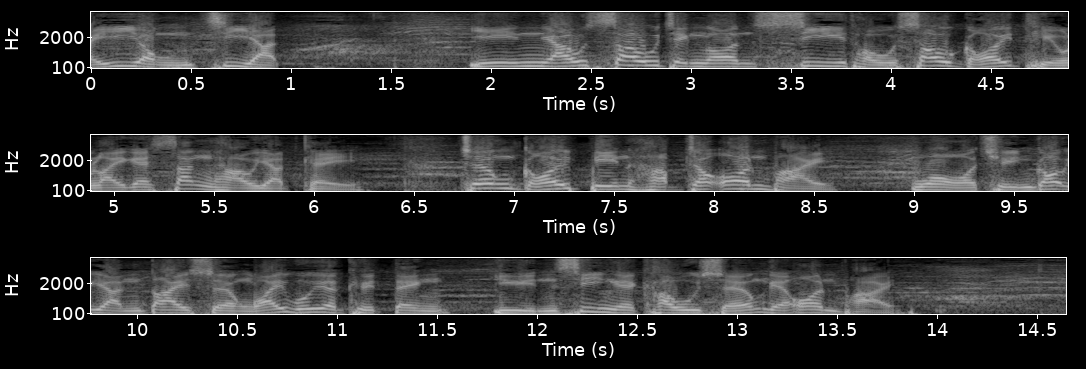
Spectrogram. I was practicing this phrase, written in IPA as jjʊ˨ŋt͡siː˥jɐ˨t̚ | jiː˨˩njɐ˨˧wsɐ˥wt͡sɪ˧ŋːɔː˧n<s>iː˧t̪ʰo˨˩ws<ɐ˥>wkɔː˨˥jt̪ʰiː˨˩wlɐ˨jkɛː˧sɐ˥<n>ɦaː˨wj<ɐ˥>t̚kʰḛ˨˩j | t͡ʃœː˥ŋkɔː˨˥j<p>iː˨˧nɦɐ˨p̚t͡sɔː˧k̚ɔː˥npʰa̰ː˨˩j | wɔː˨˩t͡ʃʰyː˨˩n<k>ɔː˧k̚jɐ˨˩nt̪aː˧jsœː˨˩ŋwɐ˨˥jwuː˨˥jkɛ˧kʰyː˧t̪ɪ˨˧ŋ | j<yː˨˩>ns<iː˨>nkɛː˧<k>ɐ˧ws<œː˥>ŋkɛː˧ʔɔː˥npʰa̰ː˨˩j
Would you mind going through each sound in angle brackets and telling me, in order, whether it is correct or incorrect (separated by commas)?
correct, correct, incorrect, incorrect, correct, correct, correct, incorrect, incorrect, incorrect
